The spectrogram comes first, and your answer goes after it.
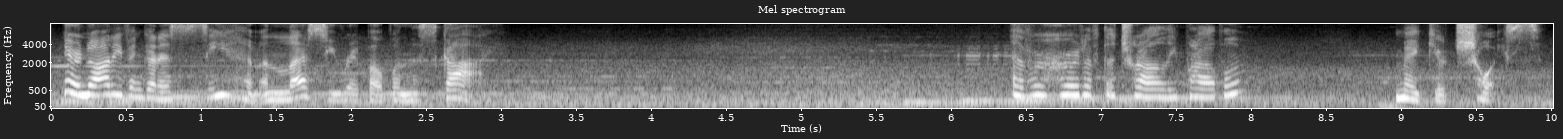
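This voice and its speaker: A woman's voice: high voice, lively intonation, normal speed. An actress playing a teasing, gleeful female trickster in a video game, theatrical and mocking, with playful menace. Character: gleeful, teasing female trickster fool threatening to blow up a planet. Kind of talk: video game character acting. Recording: music behind the voice.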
